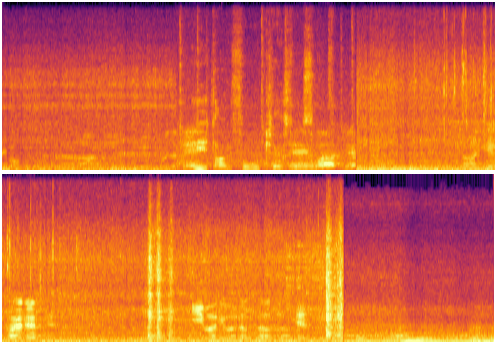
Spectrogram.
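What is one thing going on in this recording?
Car engines rumble and idle nearby.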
